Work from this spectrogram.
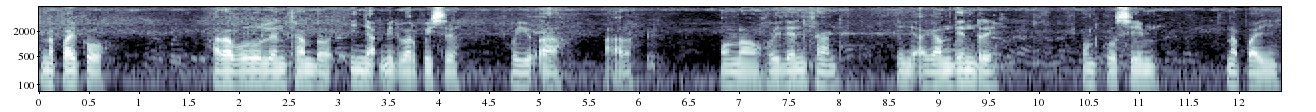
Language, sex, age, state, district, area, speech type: Santali, male, 45-60, Odisha, Mayurbhanj, rural, spontaneous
